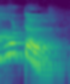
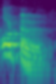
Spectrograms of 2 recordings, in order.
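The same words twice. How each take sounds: First: The h at the start is pronounced. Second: The h at the start is silent. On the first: "this is more common" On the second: "When h is silent, that is called hotel"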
